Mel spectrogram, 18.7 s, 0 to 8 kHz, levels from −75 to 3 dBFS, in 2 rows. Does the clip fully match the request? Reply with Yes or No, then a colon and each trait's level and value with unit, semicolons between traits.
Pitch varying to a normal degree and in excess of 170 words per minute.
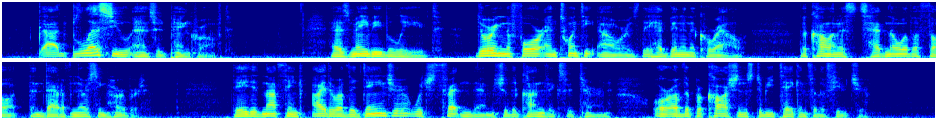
Yes: average, 4.0 semitones; average, 185 wpm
